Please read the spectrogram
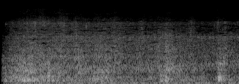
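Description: Heavy three-axle dump truck's diesel engine running steadily as the truck moves slowly over a dirt and gravel roadbed.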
